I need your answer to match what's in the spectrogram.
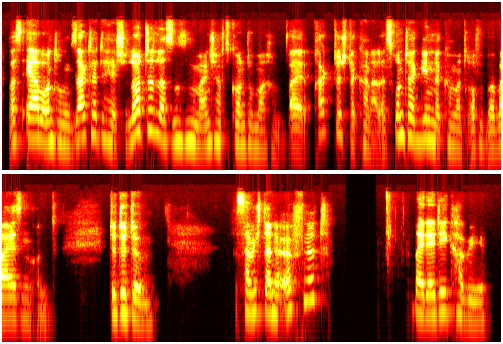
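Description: A young woman in casual podcast chat, talking freely and poking fun at herself. She slips into a high, jittery voice when she retells her own nervous moments. Her tone is conversational and easygoing. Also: expressive, quick pace. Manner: chatty, self-deprecating, acts out her own nervous voice. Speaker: podcast co-host.

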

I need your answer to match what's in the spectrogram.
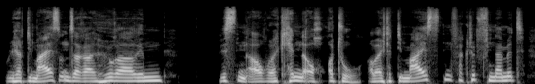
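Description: A man hosting a podcast, his voice a little high and husky. He asks long, friendly questions and often affirms his guest. The sound is dry and close. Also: fast talker, no echo. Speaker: podcast host. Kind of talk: conversational podcast interview.

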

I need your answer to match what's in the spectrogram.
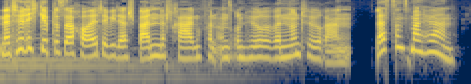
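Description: Woman, children's podcast host, mid-range pitch, simple explanatory narration, playful exclamations, faint music bed. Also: very animated, quick pace. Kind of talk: kids show hosting, scripted narration and questions.

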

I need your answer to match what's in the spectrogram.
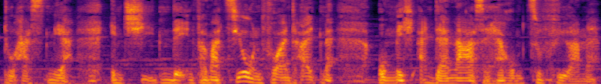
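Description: A man's voice: deep voice, normal speed, sharp tone, soft background music, pitched below the performer's own voice. A man voicing a monstrous, paranoid old man who bellows accusations in a distorted voice. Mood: paranoid accusing.

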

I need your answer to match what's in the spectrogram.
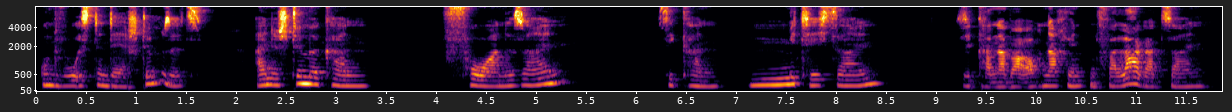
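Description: Woman, voice coach, podcast lesson, slow and calm, echoey room. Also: low-pitched. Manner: calm, explanatory, demonstrates voice sounds.

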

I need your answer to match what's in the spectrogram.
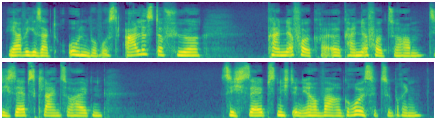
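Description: A woman's voice: medium pitch, fairly even intonation, unhurried, dry recording, studio quality. A woman coach telling a story from her coaching sessions in a casual, chatty way, with many fillers and restarts, acting out the dialogue.

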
